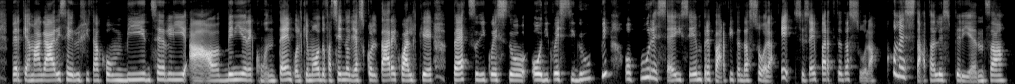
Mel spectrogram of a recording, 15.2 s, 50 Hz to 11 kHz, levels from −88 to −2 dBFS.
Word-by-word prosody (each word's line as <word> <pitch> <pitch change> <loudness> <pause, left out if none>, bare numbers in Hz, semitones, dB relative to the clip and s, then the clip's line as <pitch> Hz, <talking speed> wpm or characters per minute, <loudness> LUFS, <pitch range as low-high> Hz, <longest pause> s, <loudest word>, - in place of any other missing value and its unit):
Perché 220 -1 -1
magari 210 +2 +4
sei 225 -1 0
riuscita 220 0 -4
a - - -5
convincerli 230 +2 -1
a 200 +1 +6
venire 225 +1 +1
con 200 0 -7
te, 225 - +4
in 235 0 +3
qualche 195 +1 -4
modo, 215 +1 +1
facendogli 220 0 -1
ascoltare 215 +1 +2
qualche 215 0 +3 0.3
pezzo 230 0 +2
di 225 0 -3
questo 215 -1 +1
o 230 0 +6
di 220 - -3
questi 240 +1 0
gruppi. 275 - -2 0.3
Oppure 285 +5 -2
sei 230 -2 -3
sempre 235 +3 -1
partita 215 +1 -3
da 205 0 -2
sola? 205 - -4
E - - 0
se 220 - -11
sei 225 +3 -2
partita 235 0 -2
da 240 +1 -5
sola, 245 0 -8 0.2
com'è 380 -9 0
stata 330 -10 -4
l'esperienza? 205 -1 -2
220 Hz, 150 wpm, -23 LUFS, 210-235 Hz, 0.3 s, a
